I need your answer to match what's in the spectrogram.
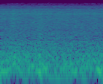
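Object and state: Nothing is struck.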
